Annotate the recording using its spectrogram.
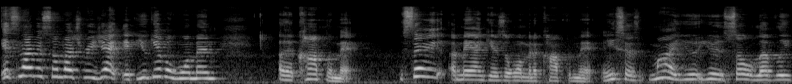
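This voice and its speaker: At a fairly quick pace, a woman with a high pitch speaks in very wide pitch swings amid noticeable background noise. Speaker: online spiritual advisor and vlogger. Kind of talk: casual monologue vlog. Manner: loud, stern.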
